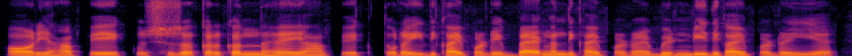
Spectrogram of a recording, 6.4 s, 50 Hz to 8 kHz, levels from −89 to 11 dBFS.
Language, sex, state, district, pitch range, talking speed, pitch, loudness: Hindi, female, Uttar Pradesh, Lalitpur, 180-190 Hz, 225 wpm, 185 Hz, -19 LUFS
